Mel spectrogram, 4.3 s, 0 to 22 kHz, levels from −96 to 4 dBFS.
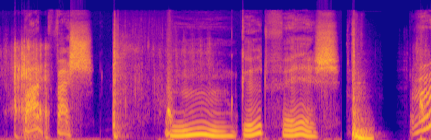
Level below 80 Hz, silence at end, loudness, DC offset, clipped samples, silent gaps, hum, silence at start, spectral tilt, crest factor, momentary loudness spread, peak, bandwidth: -26 dBFS; 0 s; -13 LUFS; under 0.1%; under 0.1%; none; none; 0.1 s; -4 dB/octave; 12 dB; 10 LU; -2 dBFS; 16.5 kHz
